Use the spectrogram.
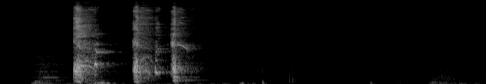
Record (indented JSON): {
  "three_cough_length": "4.9 s",
  "three_cough_amplitude": 15184,
  "three_cough_signal_mean_std_ratio": 0.28,
  "survey_phase": "beta (2021-08-13 to 2022-03-07)",
  "age": "45-64",
  "gender": "Female",
  "wearing_mask": "No",
  "symptom_none": true,
  "smoker_status": "Never smoked",
  "respiratory_condition_asthma": false,
  "respiratory_condition_other": false,
  "recruitment_source": "REACT",
  "submission_delay": "3 days",
  "covid_test_result": "Negative",
  "covid_test_method": "RT-qPCR",
  "influenza_a_test_result": "Unknown/Void",
  "influenza_b_test_result": "Unknown/Void"
}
